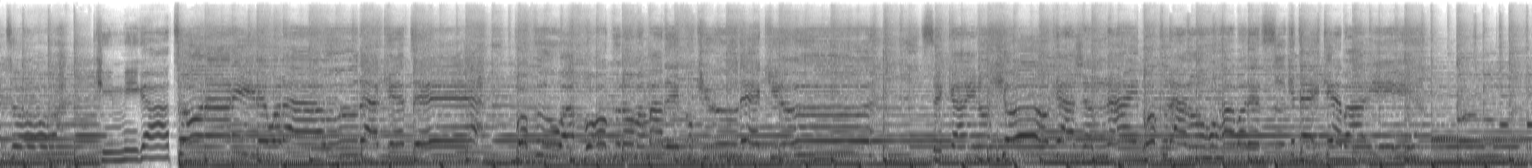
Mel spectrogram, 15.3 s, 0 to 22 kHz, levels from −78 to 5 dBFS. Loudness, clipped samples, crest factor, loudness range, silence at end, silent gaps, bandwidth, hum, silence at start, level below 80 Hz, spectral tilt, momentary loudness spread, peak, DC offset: -14 LUFS; under 0.1%; 12 dB; 1 LU; 0 s; none; over 20 kHz; none; 0 s; -30 dBFS; -4.5 dB/octave; 2 LU; -2 dBFS; under 0.1%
